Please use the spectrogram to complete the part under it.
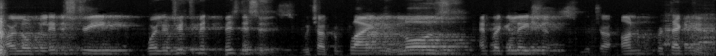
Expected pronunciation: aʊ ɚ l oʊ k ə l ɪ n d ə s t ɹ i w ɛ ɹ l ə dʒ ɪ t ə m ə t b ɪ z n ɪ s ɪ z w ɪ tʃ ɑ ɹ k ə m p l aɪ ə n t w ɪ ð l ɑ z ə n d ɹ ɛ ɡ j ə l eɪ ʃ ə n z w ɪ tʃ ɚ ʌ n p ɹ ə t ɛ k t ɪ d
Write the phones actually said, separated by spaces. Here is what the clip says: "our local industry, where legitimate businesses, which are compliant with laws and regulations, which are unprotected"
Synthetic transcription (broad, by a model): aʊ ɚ l oʊ k ə l ɪ n d ə s t ɹ i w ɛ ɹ l ə dʒ ɪ t ə m ə t b ɪ z n ɪ s ɪ z w ɪ tʃ ɑ ɹ k ə m p l aɪ ə n t w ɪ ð l ɑ z ə n d ɹ ɛ ɡ j ə l eɪ ʃ ə n z w ɪ tʃ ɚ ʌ n p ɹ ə t ɛ k t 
